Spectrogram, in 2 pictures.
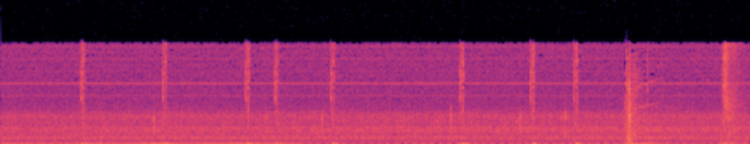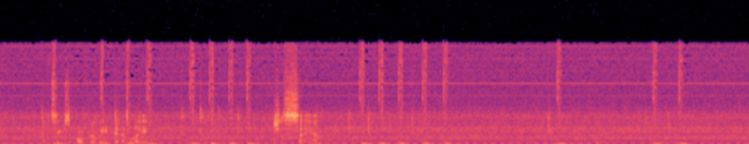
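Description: Menu selection clicks and blips tick as a cursor moves between options.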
